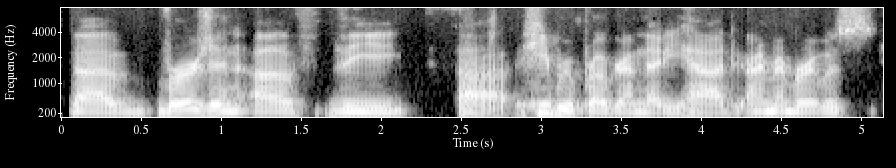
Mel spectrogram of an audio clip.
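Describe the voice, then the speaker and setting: A man speaks in a relaxed, conversational way, working out his ideas aloud. His sentences often stall and restart while he searches for the right word. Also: mid-range voice, smooth. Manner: thoughtful, halting with frequent restarts. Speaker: guest educator. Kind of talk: casual conversation.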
